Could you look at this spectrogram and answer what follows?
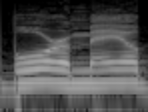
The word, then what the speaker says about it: Borromeo: Yeah, you can follow me at Borromeeo, BorromeeO on Instagram. – Is that the actual spelling of your last name? – No, that's phonetically on it.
